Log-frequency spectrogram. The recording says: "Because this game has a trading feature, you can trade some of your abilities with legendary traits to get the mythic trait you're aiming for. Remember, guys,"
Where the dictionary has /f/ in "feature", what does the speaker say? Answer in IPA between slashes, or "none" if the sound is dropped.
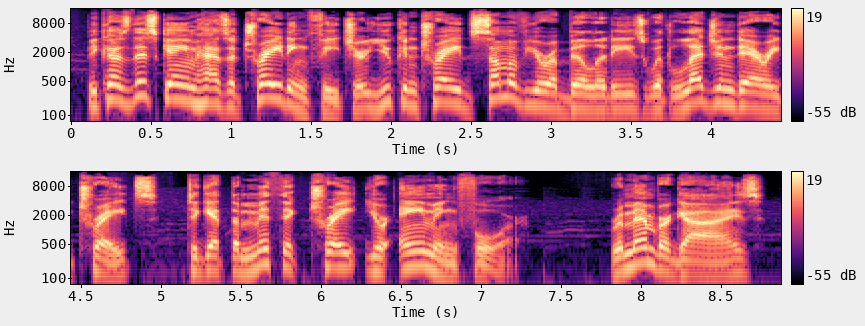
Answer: /f/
